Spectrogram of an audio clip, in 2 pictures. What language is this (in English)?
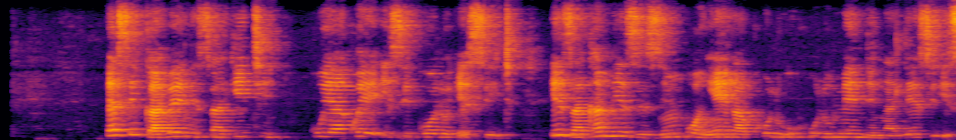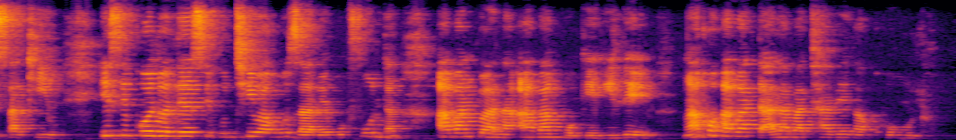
North Ndebele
